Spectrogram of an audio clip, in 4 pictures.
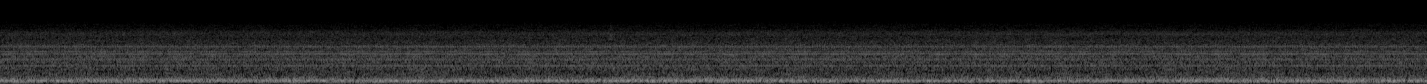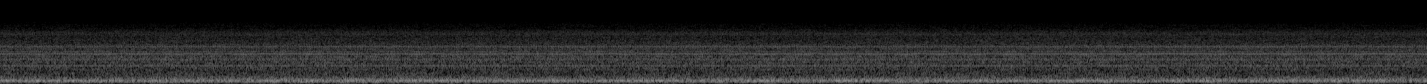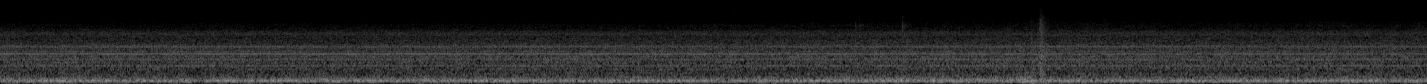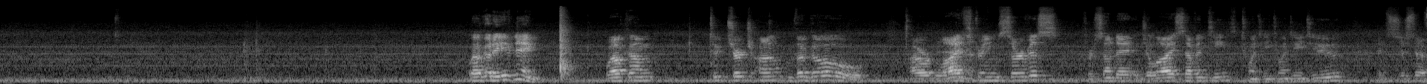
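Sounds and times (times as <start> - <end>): room hum and hiss: 0.0 - 57.0.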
